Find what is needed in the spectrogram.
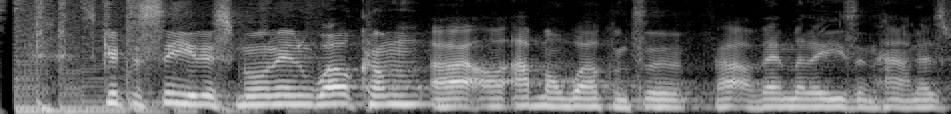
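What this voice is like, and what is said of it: Southern English accent. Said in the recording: “still sound like a southerner ... I'm trying my hardest to incorporate little bits of northern lingo ... but it's a losing battle, really, after 20 years on the south coast”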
